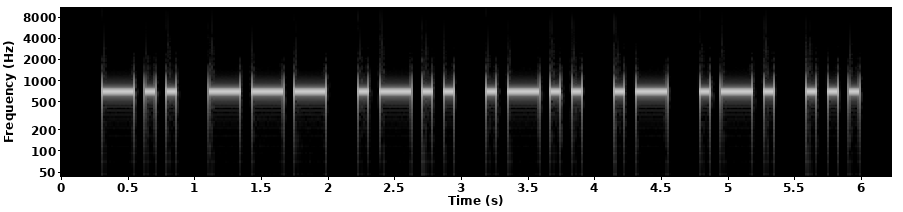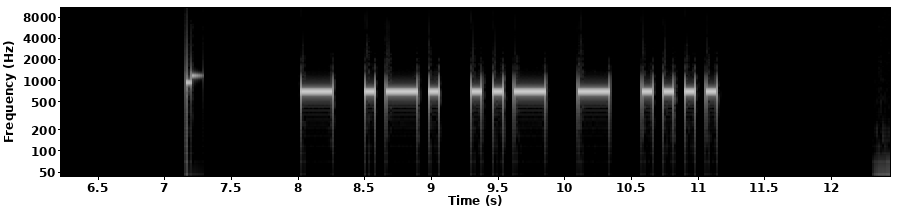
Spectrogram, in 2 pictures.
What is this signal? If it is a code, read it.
Morse code, heard as a keyed tone, about 15 wpm, 700 Hz. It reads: DOLLARS TRUTH
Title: Sets of 5 Words - New Word Drill - 15wpm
